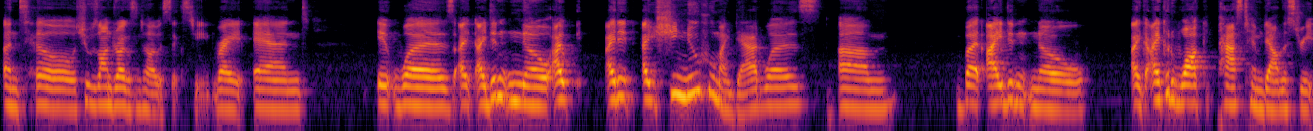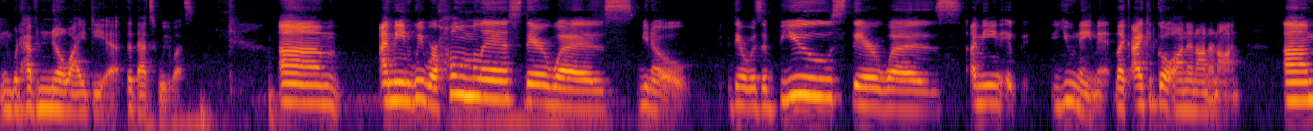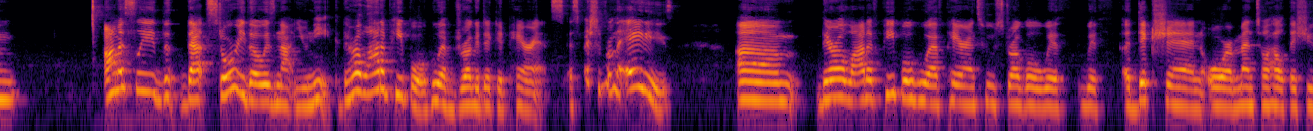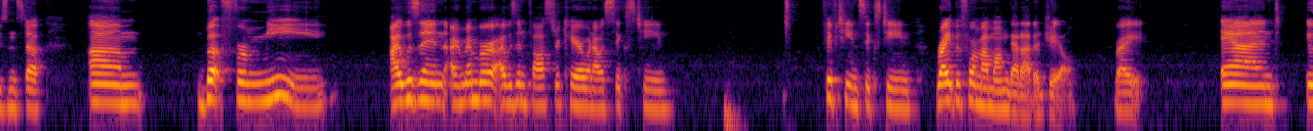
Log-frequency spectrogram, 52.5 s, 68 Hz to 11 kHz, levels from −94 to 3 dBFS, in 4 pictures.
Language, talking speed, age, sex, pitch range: English, 180 wpm, 20-39, female, 180-230 Hz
